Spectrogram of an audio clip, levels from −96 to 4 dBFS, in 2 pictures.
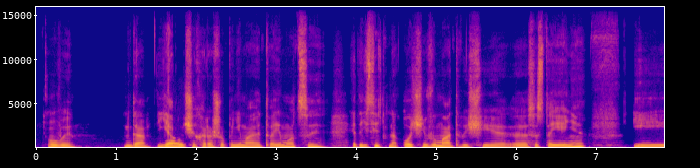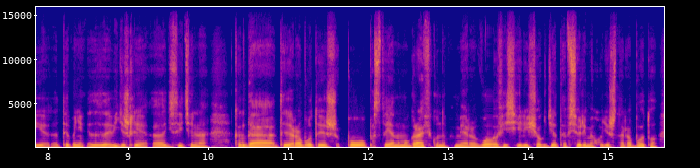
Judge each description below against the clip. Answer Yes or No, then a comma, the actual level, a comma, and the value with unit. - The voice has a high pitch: No, low, 130 Hz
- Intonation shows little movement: Yes, narrow, 1.8 semitones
